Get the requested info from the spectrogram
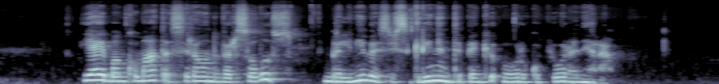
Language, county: Lithuanian, Panevėžys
